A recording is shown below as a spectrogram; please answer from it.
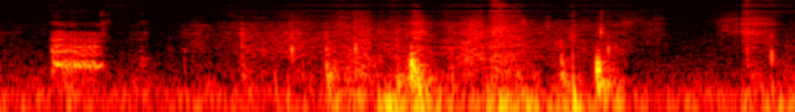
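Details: Pet cat sunbathing in her favourite spot gives one short, mid-pitched meow lasting about a quarter second, followed by faint soft rustles and low room noise.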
